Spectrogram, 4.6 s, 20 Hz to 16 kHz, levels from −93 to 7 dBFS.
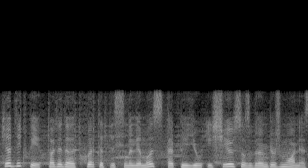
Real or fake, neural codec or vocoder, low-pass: fake; codec, 16 kHz, 0.5 kbps, FunCodec, trained on Chinese and English, 25 frames a second; 7.2 kHz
